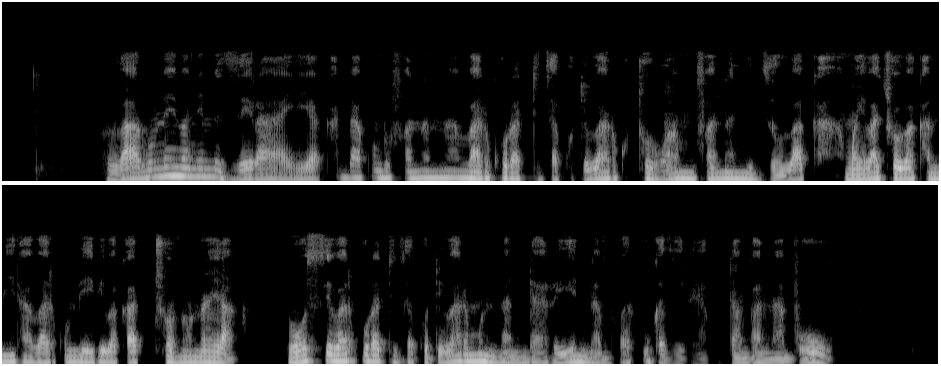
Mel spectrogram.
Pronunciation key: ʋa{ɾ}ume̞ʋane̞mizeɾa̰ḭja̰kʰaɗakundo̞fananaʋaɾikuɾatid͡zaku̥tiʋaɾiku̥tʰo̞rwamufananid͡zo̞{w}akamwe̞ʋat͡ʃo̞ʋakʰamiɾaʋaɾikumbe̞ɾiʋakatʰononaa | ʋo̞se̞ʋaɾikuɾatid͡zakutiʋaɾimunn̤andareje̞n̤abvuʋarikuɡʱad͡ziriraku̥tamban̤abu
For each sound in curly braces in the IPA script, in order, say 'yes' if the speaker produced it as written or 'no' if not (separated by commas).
no, no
